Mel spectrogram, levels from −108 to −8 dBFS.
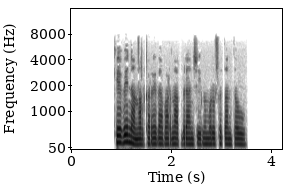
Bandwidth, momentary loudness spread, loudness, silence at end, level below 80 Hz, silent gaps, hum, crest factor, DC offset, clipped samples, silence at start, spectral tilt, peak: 7.6 kHz; 8 LU; -19 LUFS; 0.75 s; -58 dBFS; none; none; 16 dB; under 0.1%; under 0.1%; 0.9 s; -8.5 dB/octave; -2 dBFS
